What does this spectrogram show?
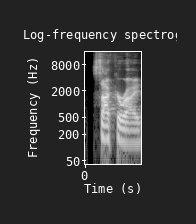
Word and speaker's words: Sakurai: with Sakurai isn't it Sakurai is that how you pronounce it Sakurai thank you socer guy I don't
